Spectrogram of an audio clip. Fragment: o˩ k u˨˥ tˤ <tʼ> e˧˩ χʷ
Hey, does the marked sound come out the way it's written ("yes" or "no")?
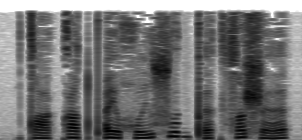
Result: no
